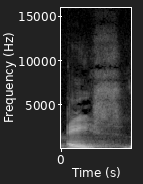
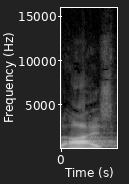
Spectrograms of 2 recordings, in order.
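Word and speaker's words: ace (εἰς): In the Liddell and Scott lexicon of 1843, the word ace, now that E-I in there is pronounced like the word eight, you know, eight, and that's ace. So that's, most people call that ice, but it's ace.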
